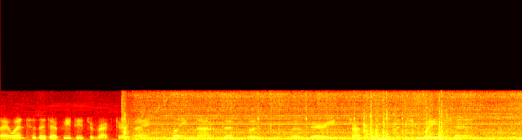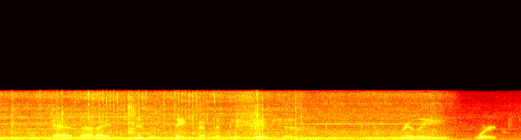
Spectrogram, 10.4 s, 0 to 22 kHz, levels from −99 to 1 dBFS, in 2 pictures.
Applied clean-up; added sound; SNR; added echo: none; Printer; -2 dB; none.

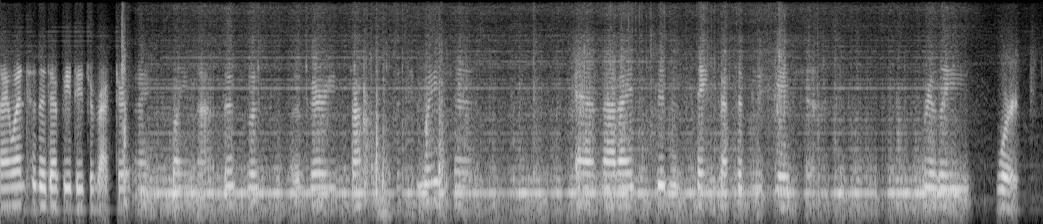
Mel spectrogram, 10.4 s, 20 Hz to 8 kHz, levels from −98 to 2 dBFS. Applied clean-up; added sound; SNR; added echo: neural mask model RNNoise.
